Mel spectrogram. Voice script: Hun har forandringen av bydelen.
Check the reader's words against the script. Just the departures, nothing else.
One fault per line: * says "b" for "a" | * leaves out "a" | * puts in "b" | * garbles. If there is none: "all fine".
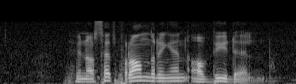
* puts in "sett"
